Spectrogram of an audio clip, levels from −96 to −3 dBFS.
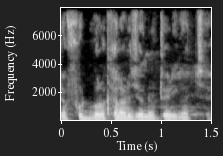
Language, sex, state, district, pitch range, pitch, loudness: Bengali, male, West Bengal, Jalpaiguri, 140-145 Hz, 140 Hz, -17 LUFS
